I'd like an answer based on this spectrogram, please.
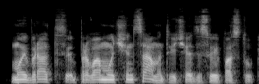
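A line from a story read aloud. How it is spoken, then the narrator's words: Calm. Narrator (Russian): сказал спокойно Васко да Гама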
